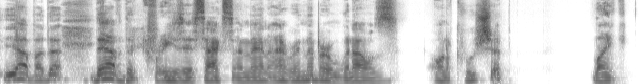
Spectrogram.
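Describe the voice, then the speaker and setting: A young man from Montenegro hosts a casual podcast, his voice sitting at an ordinary pitch and recorded close and dry. He rambles through fillers and swears casually, and his native language is Montenegrin. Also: moderate pace, darkish tone, dry recording. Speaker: podcast host. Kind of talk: casual conversation.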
